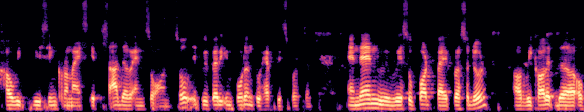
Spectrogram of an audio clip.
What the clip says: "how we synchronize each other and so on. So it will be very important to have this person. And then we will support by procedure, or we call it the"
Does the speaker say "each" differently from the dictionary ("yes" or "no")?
yes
